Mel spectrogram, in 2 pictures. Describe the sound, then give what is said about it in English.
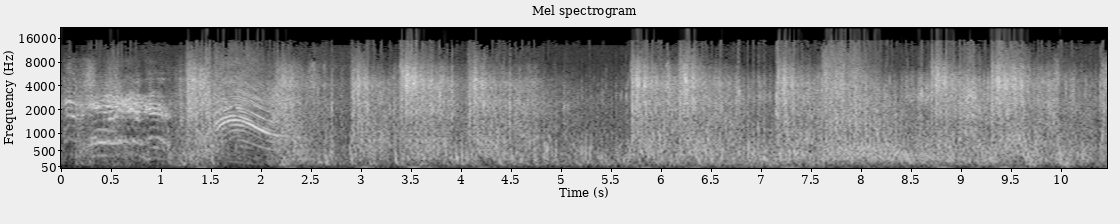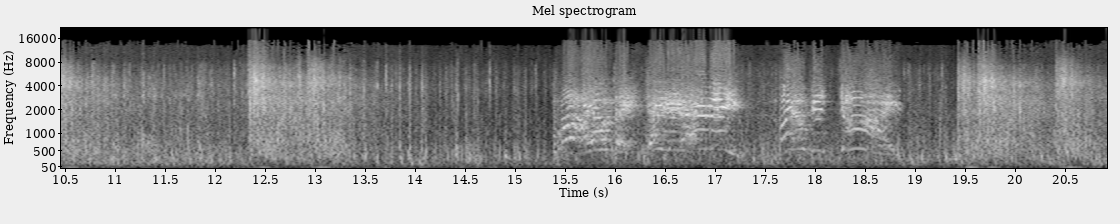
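Gunfire in a shootout: repeated sharp shots burst through a dense, continuous roar of loud action sound, with voices heard at a few points. “Pops, in an exposed window, takes a bullet to the chest, and in a moment of desperation, runs out to get the saddlebags.”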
